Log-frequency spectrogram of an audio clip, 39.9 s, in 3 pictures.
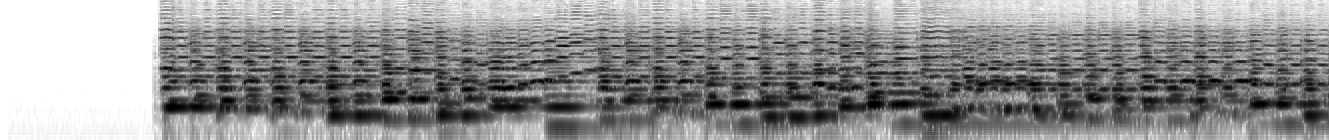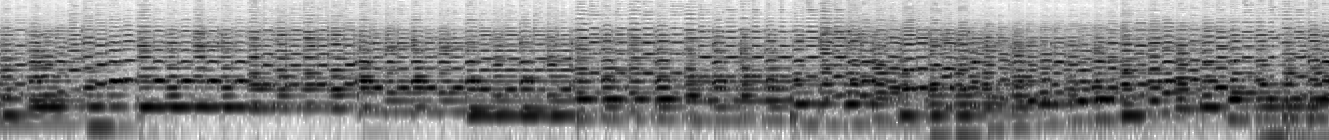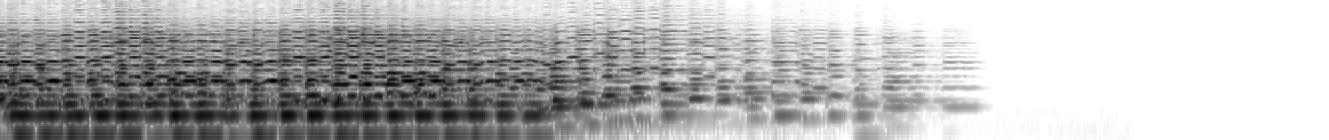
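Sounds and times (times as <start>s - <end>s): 
string quartet: 1.6s - 35.8s.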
